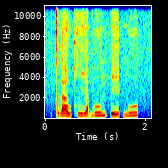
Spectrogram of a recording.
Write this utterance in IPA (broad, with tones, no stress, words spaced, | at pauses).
tra˧wkʰli˨˩a̯ buː˦˥npeː˨˩t̚ŋuː˦˥t̚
